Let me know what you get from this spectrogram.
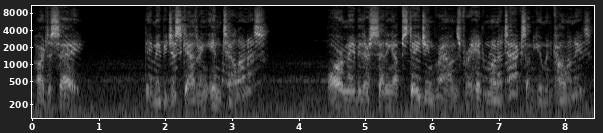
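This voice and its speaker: A gruff older navy admiral in a video game. The voice is gravelly and very animated in pitch, clipped and commanding, with clear noise around it. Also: male voice, normal speed, full character voice. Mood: stern, businesslike. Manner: clipped, authoritative military briefing. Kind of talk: video game dialogue acting.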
